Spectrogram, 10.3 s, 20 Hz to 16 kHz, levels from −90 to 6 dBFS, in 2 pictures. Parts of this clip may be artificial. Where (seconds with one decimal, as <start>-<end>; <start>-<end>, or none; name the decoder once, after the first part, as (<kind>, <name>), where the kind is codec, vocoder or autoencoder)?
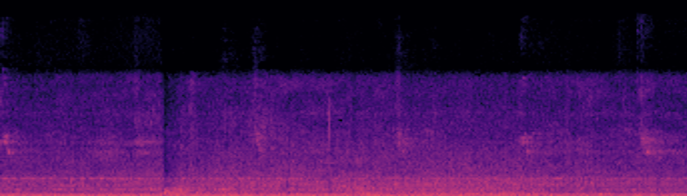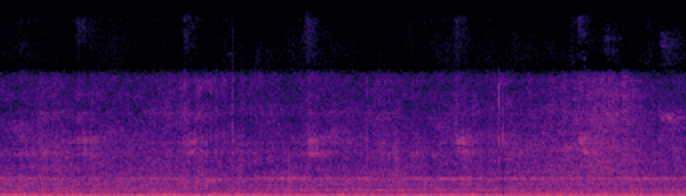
0.4-1.2 (codec, SNAC); 2.1-3.0; 4.1-9.0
